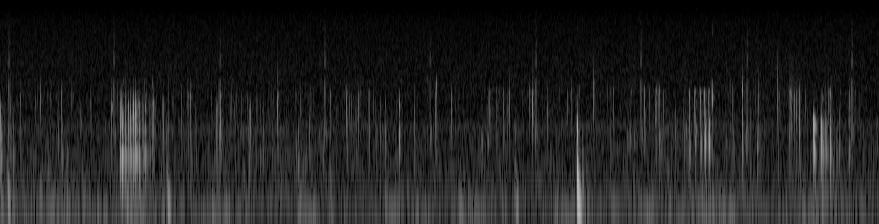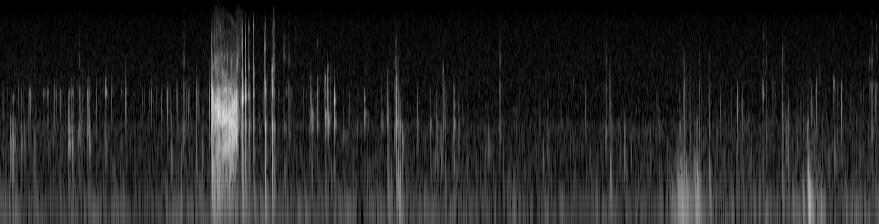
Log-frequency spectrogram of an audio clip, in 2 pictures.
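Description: Quiet background broken by irregular gurgles and squelches, one louder burst; ordinary stomach gurgling.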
